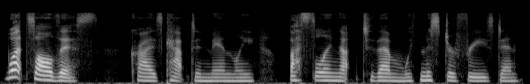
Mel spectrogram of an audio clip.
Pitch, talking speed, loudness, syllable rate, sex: 180 Hz, 145 wpm, -22 LUFS, 3.9 syllables/s, female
